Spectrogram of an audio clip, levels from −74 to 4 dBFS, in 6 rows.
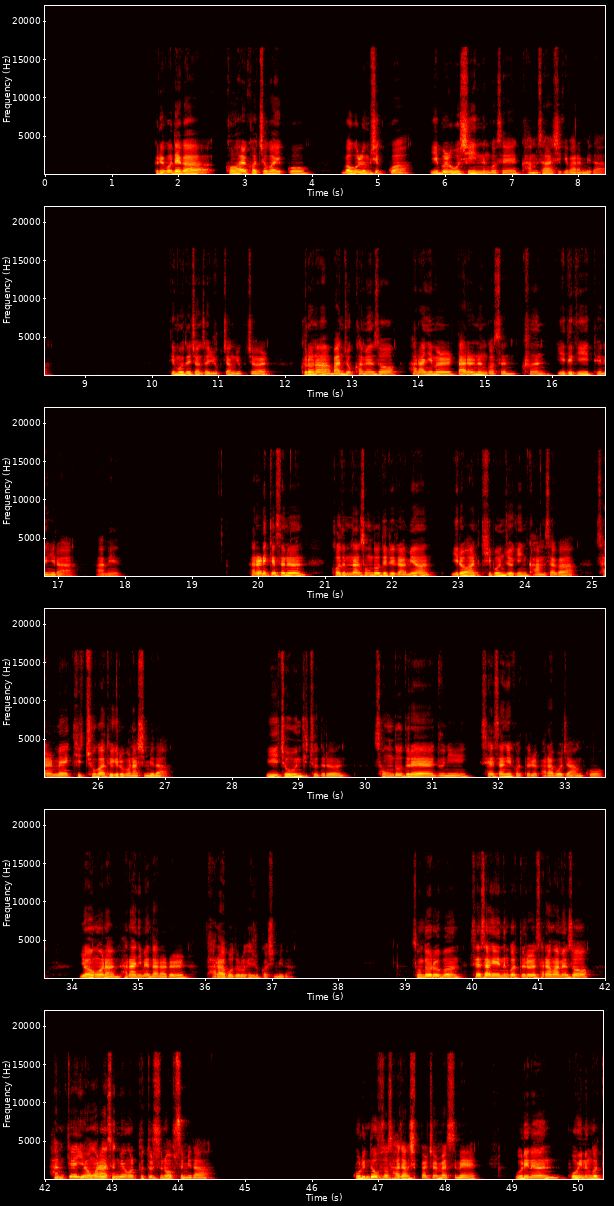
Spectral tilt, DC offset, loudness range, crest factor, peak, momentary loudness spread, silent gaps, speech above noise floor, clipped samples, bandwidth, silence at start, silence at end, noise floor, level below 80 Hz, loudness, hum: -5.5 dB/octave; under 0.1%; 6 LU; 22 dB; -6 dBFS; 12 LU; none; 53 dB; under 0.1%; 17 kHz; 1.65 s; 0 s; -79 dBFS; -68 dBFS; -26 LUFS; none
